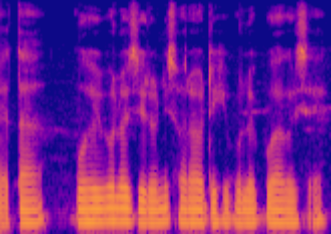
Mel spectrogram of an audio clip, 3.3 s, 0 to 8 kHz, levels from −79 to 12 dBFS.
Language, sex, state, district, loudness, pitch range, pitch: Assamese, male, Assam, Kamrup Metropolitan, -15 LUFS, 105-115 Hz, 110 Hz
